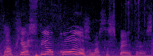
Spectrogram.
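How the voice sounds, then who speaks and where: A woman's voice: high-pitched, very animated, darkish tone. A woman playing a fussy beachgoer who complains about everything. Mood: grumbling. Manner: grumbling, fussy.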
